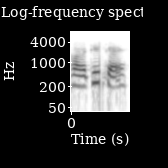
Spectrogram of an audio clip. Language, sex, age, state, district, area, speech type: Marathi, female, 60+, Maharashtra, Nagpur, urban, conversation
